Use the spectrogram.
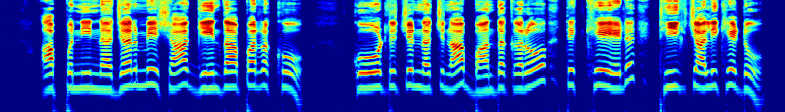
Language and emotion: Dogri, angry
